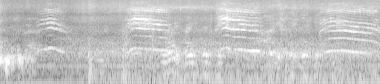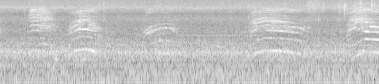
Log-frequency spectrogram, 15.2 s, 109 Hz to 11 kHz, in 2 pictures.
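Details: Repeated short, bending meows, about ten over fifteen seconds, from Kou-chan, an indoor pet cat striking against dinner in December 2022, with a person talking quietly in the background.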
